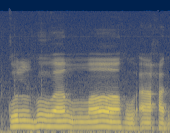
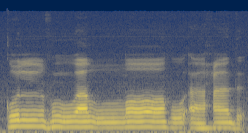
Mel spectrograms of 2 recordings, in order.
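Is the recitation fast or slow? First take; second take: fast; slow. First: It is recited quickly, with the doubled consonant rushed. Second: It is recited slowly, with the doubled consonant held. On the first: The speaker calls it wrong. "kurang rasa" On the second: The speaker calls it right. "Dipelankan bacaan sedikit sehingga terasa tasydidnya"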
